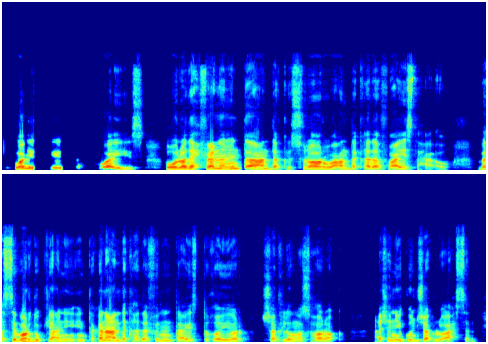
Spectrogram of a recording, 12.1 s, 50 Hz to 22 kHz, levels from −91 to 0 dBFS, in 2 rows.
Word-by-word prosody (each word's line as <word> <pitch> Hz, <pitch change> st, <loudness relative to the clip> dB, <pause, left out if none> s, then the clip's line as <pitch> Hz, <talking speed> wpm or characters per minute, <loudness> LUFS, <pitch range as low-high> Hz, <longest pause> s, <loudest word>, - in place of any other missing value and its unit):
كويس -, -, +5 dB, 0.2 s
جدًا، 405 Hz, +5 st, -7 dB, 0.2 s
كويس، 120 Hz, -7 st, +1 dB, 0.3 s
هو 125 Hz, -, +6 dB
الواضح 155 Hz, +4 st, +5 dB
فعلًا 155 Hz, -1 st, +4 dB
إن -, -, 0 dB
أنت 155 Hz, 0 st, -2 dB
عندك 130 Hz, +1 st, +4 dB
إصرار، 135 Hz, +6 st, +3 dB
وعندك 125 Hz, +1 st, 0 dB
هدف 135 Hz, -1 st, 0 dB
وعايز 130 Hz, +4 st, 0 dB
تحققه. -, -, -14 dB, 0.3 s
بس -, -, -3 dB
برضك 185 Hz, +3 st, +3 dB
يعني 110 Hz, +1 st, -4 dB
أنت 125 Hz, -, -12 dB
كان 160 Hz, 0 st, +2 dB
عندك 155 Hz, -1 st, +4 dB
هدف 130 Hz, -3 st, -7 dB
إن 125 Hz, -, -8 dB
أنت 145 Hz, -3 st, -9 dB
عايز 125 Hz, +3 st, -6 dB
تغير 125 Hz, 0 st, -5 dB, 0.2 s
شكل 135 Hz, -2 st, -6 dB
مظهرك، 115 Hz, 0 st, -3 dB, 0.5 s
عشان 130 Hz, +1 st, -5 dB
يكون 135 Hz, +1 st, -6 dB
شكله 135 Hz, 0 st, -2 dB
أحسن. -, -, -9 dB
135 Hz, 155 wpm, -23 LUFS, 125-150 Hz, 0.5 s, هو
